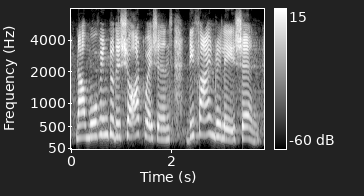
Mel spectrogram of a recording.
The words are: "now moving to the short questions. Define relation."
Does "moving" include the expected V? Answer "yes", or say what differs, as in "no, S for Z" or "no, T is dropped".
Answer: yes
